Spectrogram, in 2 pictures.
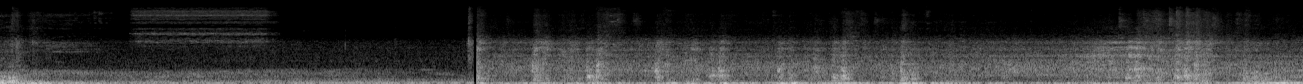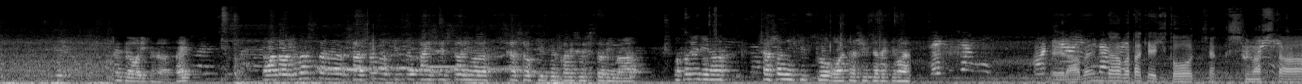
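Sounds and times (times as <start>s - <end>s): train low rumble: 0.0s - 26.0s.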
